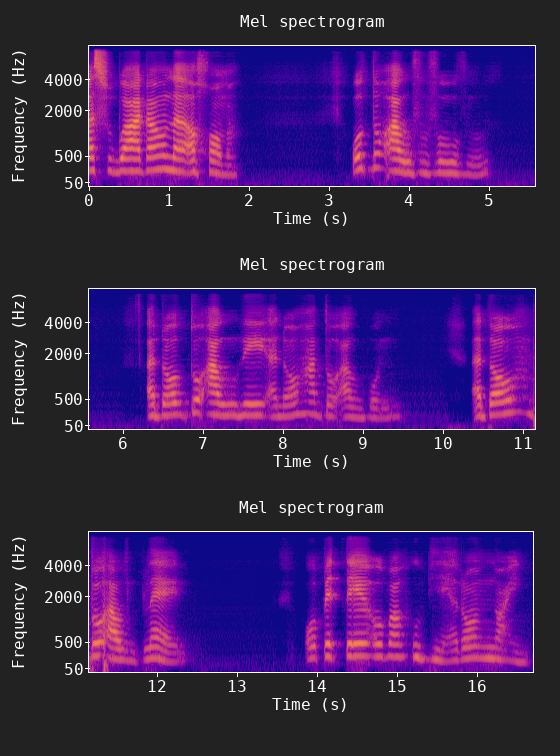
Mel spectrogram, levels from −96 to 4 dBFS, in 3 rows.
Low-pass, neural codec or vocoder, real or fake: 7.2 kHz; codec, 16 kHz, about 1 kbps, DyCAST, with the encoder's durations; fake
